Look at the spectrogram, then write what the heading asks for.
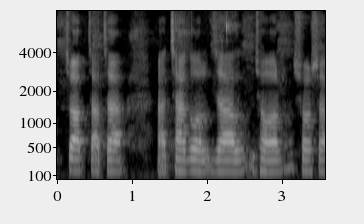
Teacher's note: একবারে উপরের পাটিটা উপরের অংশটা মুখের যেসব ব্যঞ্জন ধ্বনি উচ্চারণের সময় জীবের ডগে খানিকটা প্রসারিত হয়ে তালুর কাছে বায়ু প্রভাবে বাতাস সৃষ্টি করে সেগুলোকে তালব্য ব্যঞ্জন বলে যেমন চাচা ছাগল জাল ঝড় শসা প্রবৃতি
